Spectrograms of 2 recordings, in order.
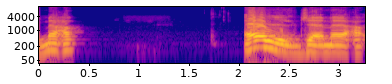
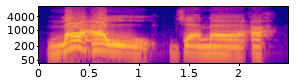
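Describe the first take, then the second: First: A break after ma'a, then a glottal stop. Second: Linked smoothly as ma'al, with no glottal stop. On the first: The reader stopped and restarted at the second word. The speaker calls it wrong. "si on s'arrête ici, on dit ma'a el-jama'a, il faudra prononcer la hamza" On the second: The phrase is read continuously without stopping. The speaker calls it right. "on fait la liaison et la hamza ne se lit pas"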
